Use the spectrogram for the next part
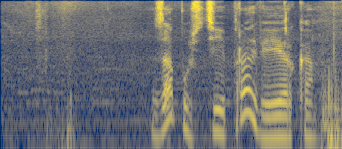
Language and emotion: Russian, neutral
